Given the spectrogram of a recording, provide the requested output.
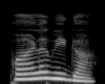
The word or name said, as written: ಪಾಲ್ವಕ್ಕಿ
